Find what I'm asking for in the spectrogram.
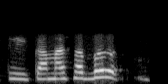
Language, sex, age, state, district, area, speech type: Sindhi, female, 18-30, Maharashtra, Thane, urban, conversation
